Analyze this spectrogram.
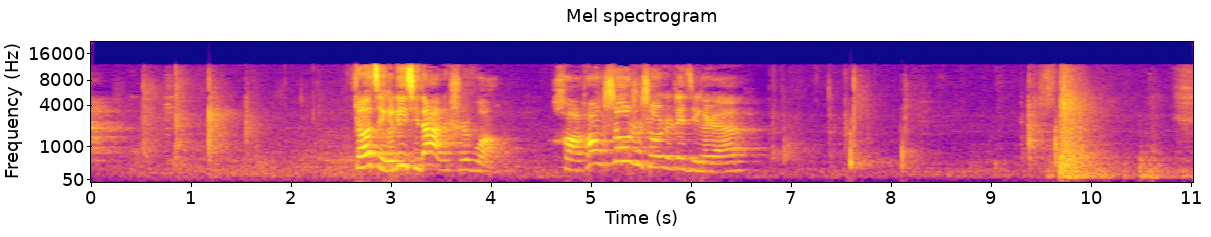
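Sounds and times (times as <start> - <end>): wooden door slamming: 9.6 - 10.2.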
